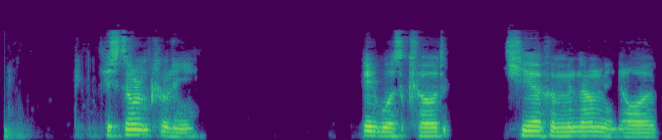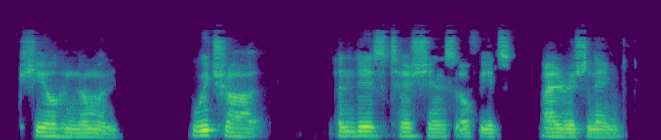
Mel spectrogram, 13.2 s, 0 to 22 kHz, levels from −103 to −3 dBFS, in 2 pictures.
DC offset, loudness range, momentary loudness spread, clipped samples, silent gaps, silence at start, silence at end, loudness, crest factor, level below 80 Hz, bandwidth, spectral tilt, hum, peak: under 0.1%; 3 LU; 11 LU; under 0.1%; 0.53-0.64 s, 2.06-3.28 s, 3.35-3.50 s, 4.53-5.03 s, 6.64-6.79 s, 7.87-8.49 s, 9.33-9.90 s, 11.78-12.00 s; 0.05 s; 0.4 s; -25 LUFS; 20 dB; -64 dBFS; 9.4 kHz; -5 dB/octave; none; -8 dBFS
